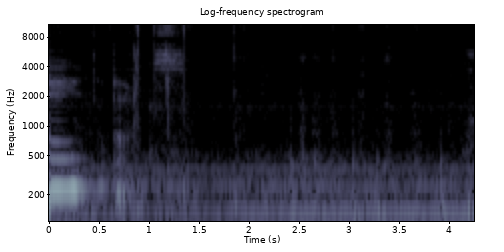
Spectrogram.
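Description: A pen scratches across paper in short, quiet strokes and taps, faint and close, over a low steady hum.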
